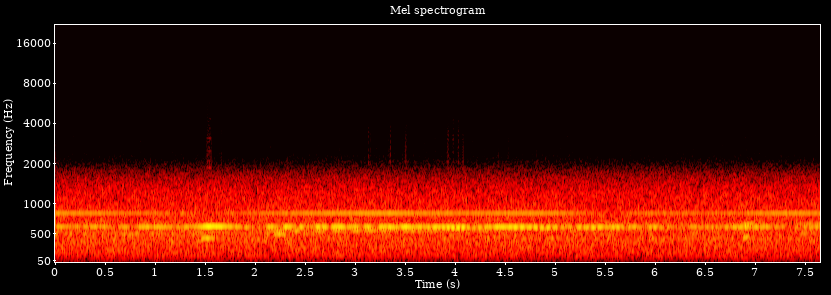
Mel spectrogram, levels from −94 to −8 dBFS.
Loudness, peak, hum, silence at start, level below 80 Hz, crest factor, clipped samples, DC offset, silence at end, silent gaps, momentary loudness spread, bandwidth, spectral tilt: -41 LUFS; -26 dBFS; none; 0 s; -78 dBFS; 14 dB; under 0.1%; under 0.1%; 0 s; none; 5 LU; 2.6 kHz; -9 dB/octave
